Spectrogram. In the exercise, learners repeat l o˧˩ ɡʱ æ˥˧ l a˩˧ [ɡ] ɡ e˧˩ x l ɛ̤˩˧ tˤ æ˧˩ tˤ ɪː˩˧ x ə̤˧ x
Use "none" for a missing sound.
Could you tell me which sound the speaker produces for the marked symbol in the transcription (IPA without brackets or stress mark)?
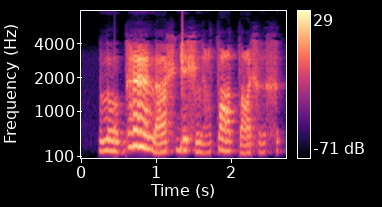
x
